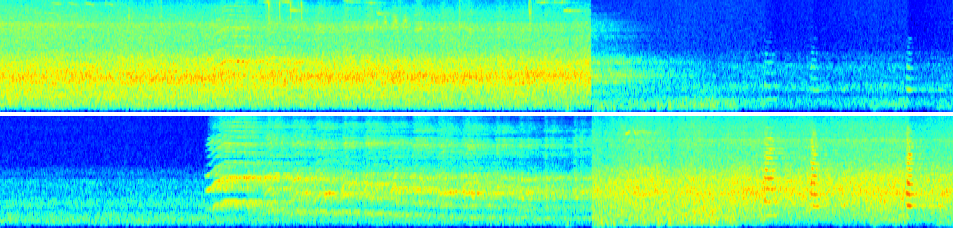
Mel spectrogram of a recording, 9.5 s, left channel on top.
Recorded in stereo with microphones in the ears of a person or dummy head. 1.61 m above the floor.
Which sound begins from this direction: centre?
Laughter, at 2.0 s.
